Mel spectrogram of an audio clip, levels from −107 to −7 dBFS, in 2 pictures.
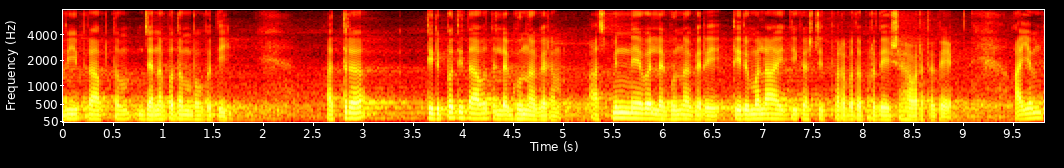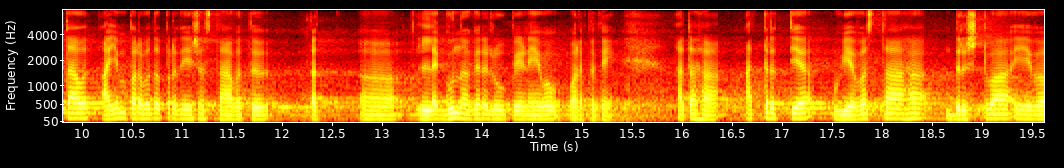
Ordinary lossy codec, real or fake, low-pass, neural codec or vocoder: none; real; none; none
